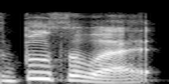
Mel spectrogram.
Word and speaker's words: Bouthilette: how are you hi so how do you pronounce your last name it's buet and I totally understand because I just married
